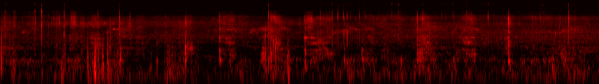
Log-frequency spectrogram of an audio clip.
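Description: Beef frying and sizzling in a wok over a wood fire, with a spatula scraping and stirring in the pan every few seconds and scattered sharp clicks.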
